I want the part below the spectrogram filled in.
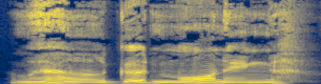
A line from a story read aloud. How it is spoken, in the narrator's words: Kat purred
